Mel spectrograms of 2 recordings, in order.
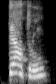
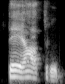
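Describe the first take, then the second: First: The two vowels merge into one syllable. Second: The two vowels stay in separate syllables. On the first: "la misma combinación se pronuncia a veces como diptongo" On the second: "como sería normal"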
